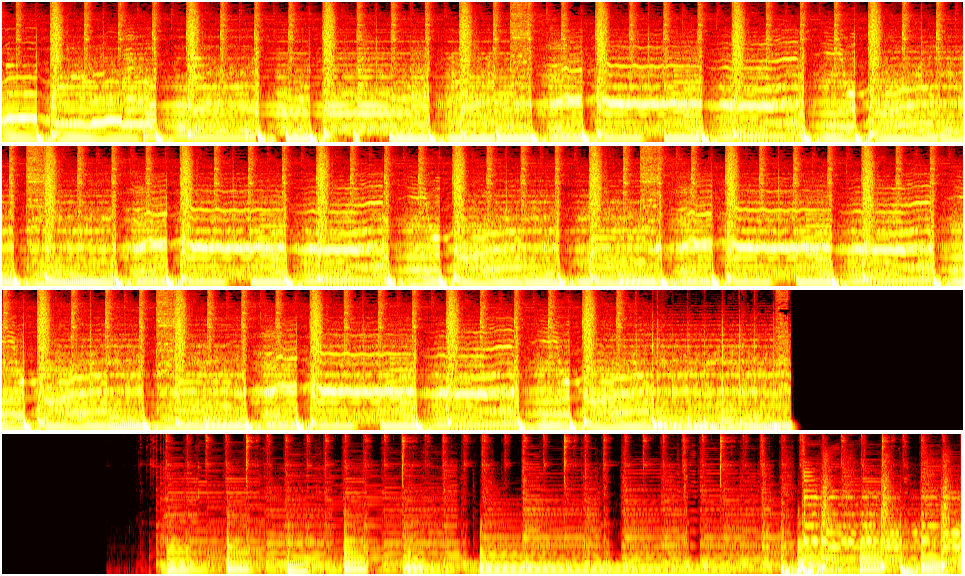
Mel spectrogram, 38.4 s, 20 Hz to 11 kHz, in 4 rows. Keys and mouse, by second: 0.3 click, 1.3 click, 2.0 ctrl+z, 3.1 click, 3.9 click, 4.7 ctrl+z, 5.8 click, 7.2-7.8 ], 7.8-13.5 drag, 13.5 a, 14.8 click, 16.2 ctrl+z, 22.6 click, 22.9 ctrl+z, 23.9 click, 24.3 click, 24.6 ctrl+z, 24.8 click, 25.1 ctrl+z, 25.6-28.6 typing, 26.3 click, 27.0 click, 27.9 click, 28.2 ctrl+z, 28.3 ctrl+z, 28.8-30.1 drag, 31.1-34.9 typing, 31.2 click, 32.2 click, 32.8 ctrl+z, 33.1 click, 35.0 click, 37.0-38.0 middle drag, 38.2 middle click.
